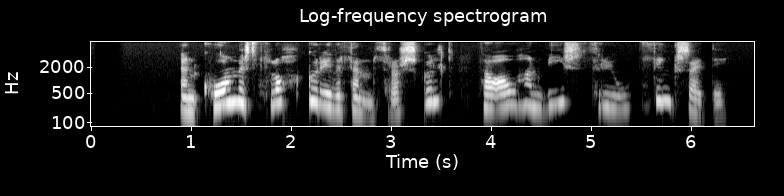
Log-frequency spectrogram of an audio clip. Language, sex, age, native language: Icelandic, female, 50-59, Icelandic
